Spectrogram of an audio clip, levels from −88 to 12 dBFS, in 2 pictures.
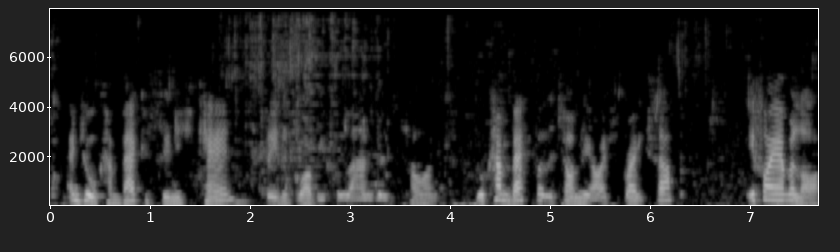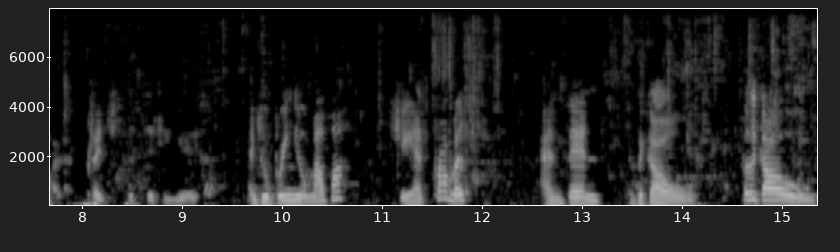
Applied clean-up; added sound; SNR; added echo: classical method Wiener filter.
